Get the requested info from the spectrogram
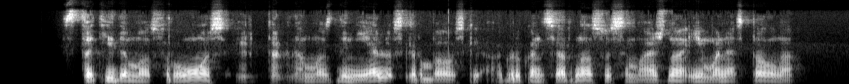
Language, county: Lithuanian, Šiauliai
